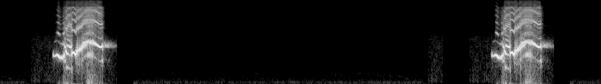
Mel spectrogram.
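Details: Two loud, raspy cat-like notes of a black-naped oriole lure call for attracting wild orioles, each bending up then down in pitch, about four seconds apart in silence.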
